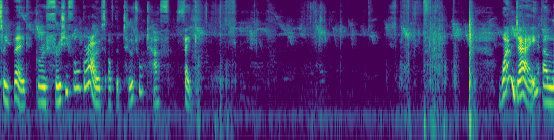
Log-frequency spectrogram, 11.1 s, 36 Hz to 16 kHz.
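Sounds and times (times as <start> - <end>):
quiet outdoor background: 0.0 - 11.0
paper pages rustling: 3.8 - 9.3.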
